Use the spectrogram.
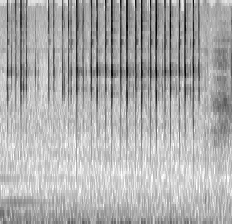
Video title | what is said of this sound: The Bastion Bolt-Action Pen! | you get a rattle in there when you shake it and that's this mechanism up here while this fit and finish down here is very tight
